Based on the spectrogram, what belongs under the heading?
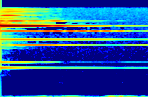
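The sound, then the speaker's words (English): A mobile phone ringtone for an incoming call from a hospital, Southeast Georgia Health System, sounds as one bright, bell-like electronic chime that rings out clearly and slowly fades over about a second, with no voices. “Oh, snap. They calling me.”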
